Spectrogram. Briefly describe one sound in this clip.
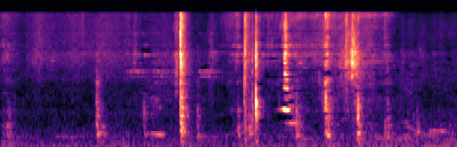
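A plastic chair knocks and clatters as it is set down on a hard floor.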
